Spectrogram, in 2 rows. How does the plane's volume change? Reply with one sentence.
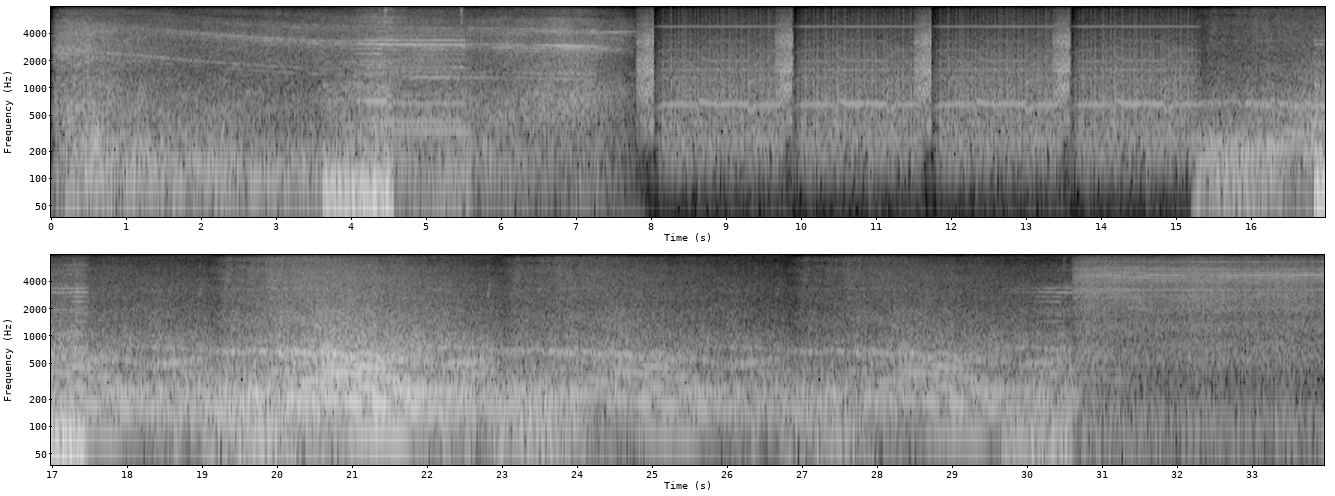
The volume of the plane goes up, then down.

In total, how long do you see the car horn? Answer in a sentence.
The car horn can be heard for 4 seconds in total.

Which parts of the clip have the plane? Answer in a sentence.
The plane can be heard from 0.0 to 33.9 s.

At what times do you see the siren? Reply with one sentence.
The siren can't be heard in this clip.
